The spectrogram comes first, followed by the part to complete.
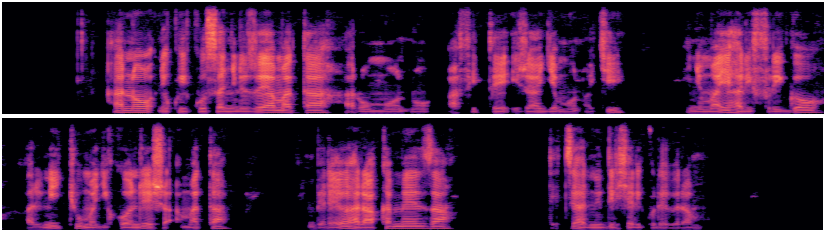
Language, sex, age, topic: Kinyarwanda, male, 36-49, finance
